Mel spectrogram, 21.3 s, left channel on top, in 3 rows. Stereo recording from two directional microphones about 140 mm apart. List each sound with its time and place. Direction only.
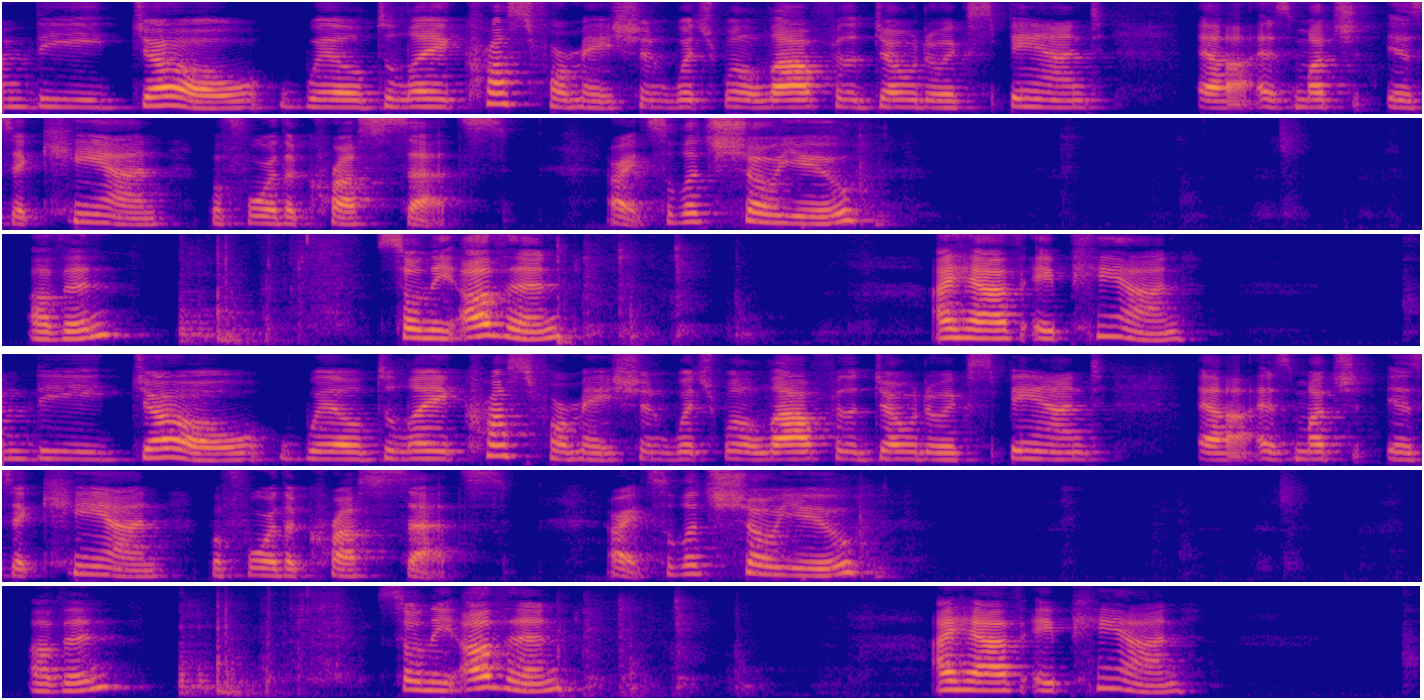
0.1 s speech: 15° left (ahead or behind)
14.3 s speech: 40° left (ahead or behind)
16.0 s a woman's voice: 45° left (ahead or behind)
18.6 s speech: 30° left (ahead or behind)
